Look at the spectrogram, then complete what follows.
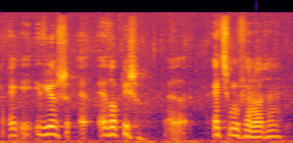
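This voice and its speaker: An actor as a brooding young son, noisy recording. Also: male voice, fairly high pitch, darkish tone, natural voice. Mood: troubled. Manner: halting, heavy, intimate with his mother. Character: brooding, weary young artist son, tormented and petulant. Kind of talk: radio theatre acting.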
